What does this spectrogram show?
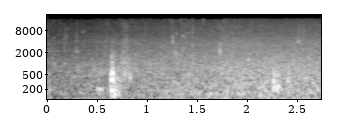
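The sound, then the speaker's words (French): A canoe glides over river water, with a steady wash of flowing water and a couple of soft knocks or paddle splashes near the start and end. No one speaks. “je me suis retrouvée assise dans le canot de mon beau Eugène qui tramait ça”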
